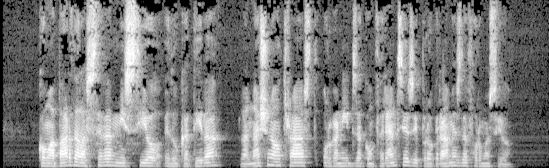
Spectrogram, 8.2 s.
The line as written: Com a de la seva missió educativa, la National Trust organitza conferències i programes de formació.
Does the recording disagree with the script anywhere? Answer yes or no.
yes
